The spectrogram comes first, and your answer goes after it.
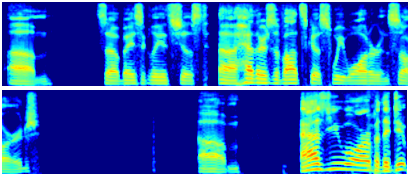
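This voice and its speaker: Guy game mastering, smooth clear voice, casual n halting, swears a bit, dry slightly muffled mic. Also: medium pitch, dry recording. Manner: halting, informal, swears freely. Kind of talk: casual tabletop game narration.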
